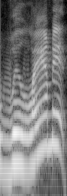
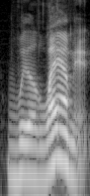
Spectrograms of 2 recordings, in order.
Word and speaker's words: Willamette: We also pronounce it the Willamette Valley. I don't make the rules. I know it doesn't look like that when you type it out, but it is Willamette.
